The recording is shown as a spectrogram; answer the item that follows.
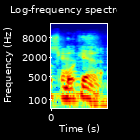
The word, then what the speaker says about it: Spokane: a church in I don't know how to pronounce it, Spokane. Yeah, Spokane.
